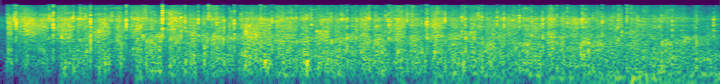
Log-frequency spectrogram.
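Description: Audience applauding steadily, many hands clapping at once, for a finished stage performance.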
